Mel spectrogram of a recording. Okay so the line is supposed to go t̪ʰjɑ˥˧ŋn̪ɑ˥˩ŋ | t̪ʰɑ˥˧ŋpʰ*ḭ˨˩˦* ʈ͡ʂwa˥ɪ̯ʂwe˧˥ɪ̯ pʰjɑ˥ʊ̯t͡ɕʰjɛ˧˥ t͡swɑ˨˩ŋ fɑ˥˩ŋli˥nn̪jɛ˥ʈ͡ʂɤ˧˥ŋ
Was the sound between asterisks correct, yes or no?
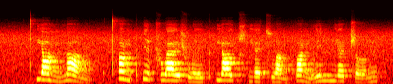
no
